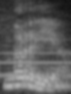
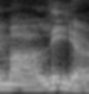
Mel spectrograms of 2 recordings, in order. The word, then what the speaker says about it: Maria: Maria with a. If you can roll your R, that's fantastic. If you can't, you could replace it with an L. So you say Malia instead.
